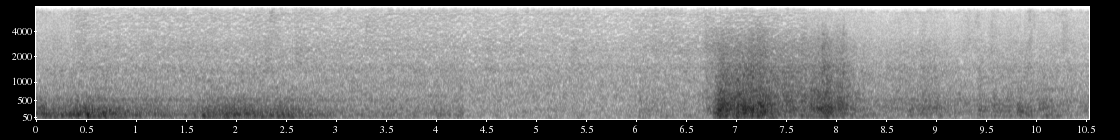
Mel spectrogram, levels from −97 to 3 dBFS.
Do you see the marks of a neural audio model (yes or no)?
yes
